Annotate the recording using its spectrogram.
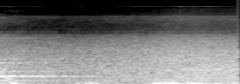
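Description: A short pause in a man's speech: a steady low hiss and rumble of background noise on a clip-on microphone, with the faint tail of his last word fading out in the first second.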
